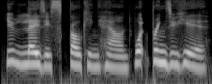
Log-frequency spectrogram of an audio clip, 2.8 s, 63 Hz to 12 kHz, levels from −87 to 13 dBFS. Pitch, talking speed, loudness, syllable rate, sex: 210 Hz, 170 wpm, -18 LUFS, 4.2 syllables/s, female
